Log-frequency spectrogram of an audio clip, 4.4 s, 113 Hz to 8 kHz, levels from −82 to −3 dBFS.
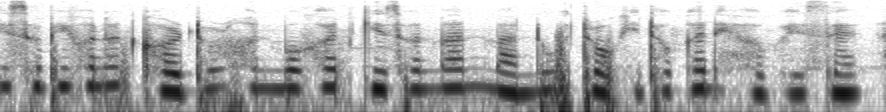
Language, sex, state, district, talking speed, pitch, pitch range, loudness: Assamese, female, Assam, Kamrup Metropolitan, 135 wpm, 275 Hz, 245-290 Hz, -20 LUFS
